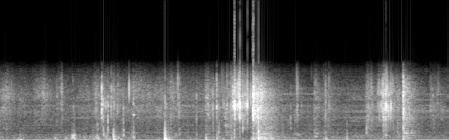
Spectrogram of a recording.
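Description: A cat pawing and scrabbling at the camera and couch upholstery while playing: scattered taps, scratches and rustles, with a louder burst of rustling about two and a half seconds in.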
